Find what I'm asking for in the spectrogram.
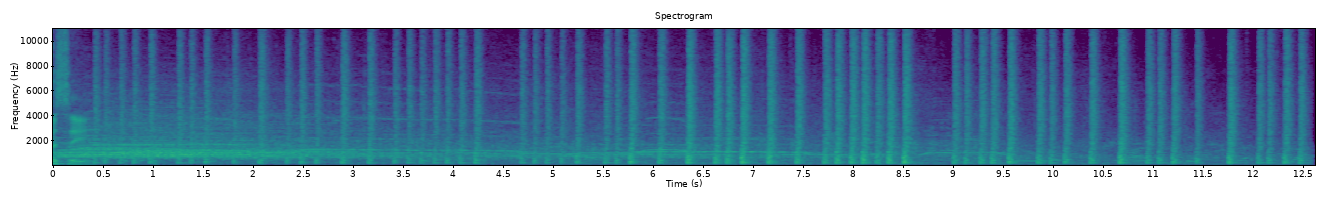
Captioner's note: applause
